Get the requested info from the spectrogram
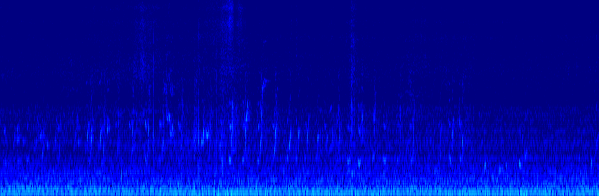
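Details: Scruff, a pet guinea pig, on floor time playing with a friend: a steady stream of quick, soft, faint squeaky ticks and chatter over low rustling and pattering movement, with a constant low hum beneath.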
